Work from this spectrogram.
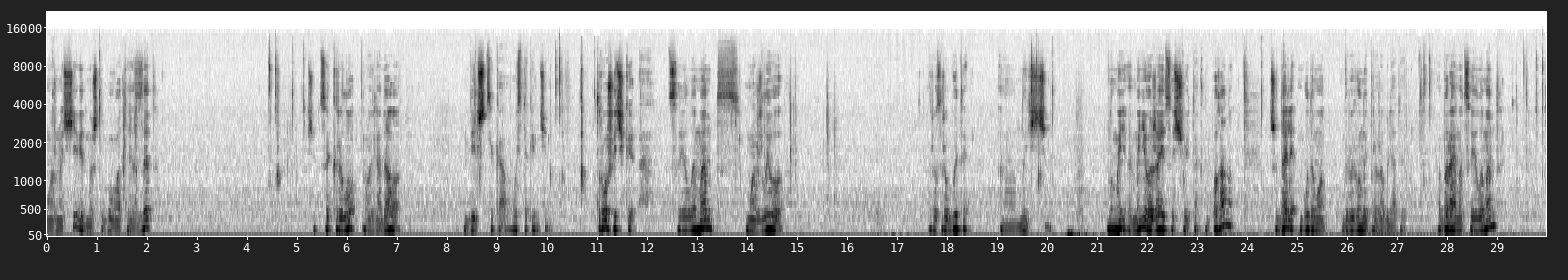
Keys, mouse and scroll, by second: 0.5-1.5 middle drag, 1.5 s, 4.9-8.0 middle drag, 11.2-14.2 middle drag, 15.1 g, 20.3-23.3 middle drag, 23.3 scroll down 1, 24.5-25.7 middle drag, 25.7-27.8 scroll up 1, 27.8 click.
